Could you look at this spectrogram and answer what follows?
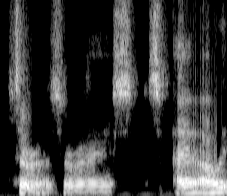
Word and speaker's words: Sarray: Sarray. I pronounce it Sarray, but Sarray.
